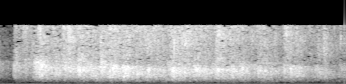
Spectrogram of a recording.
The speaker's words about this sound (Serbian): na čemu im od srca zahvaljujemo i molimo da ih pozdravite jednim aplauzom.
